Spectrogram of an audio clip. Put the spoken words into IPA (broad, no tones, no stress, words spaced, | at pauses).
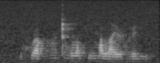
xʷɐ qɔ̤ʈɔ̤ lˠʊkimɐlˠɐ ɭɔ̤ɭi̤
